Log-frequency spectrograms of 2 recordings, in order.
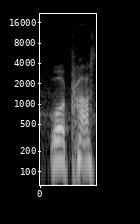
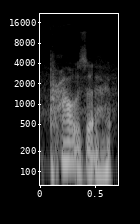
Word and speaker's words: Ward-Prowse: Prowser. Why did he pronounce it like that? It's James Ward-Prowse, but it doesn't matter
